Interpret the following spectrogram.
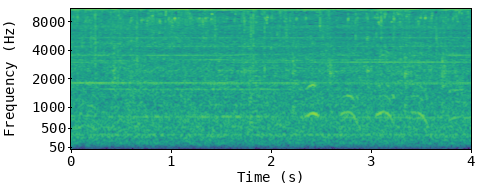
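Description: Distant voices shouting encouragement, several short calls in the second half, over a steady background rumble with a constant low hum.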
